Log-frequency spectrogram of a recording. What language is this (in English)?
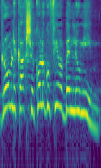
Hebrew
